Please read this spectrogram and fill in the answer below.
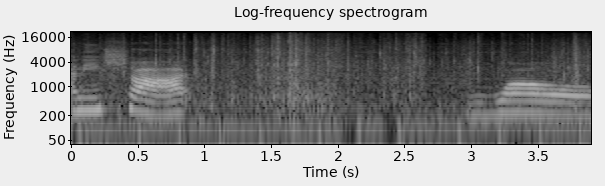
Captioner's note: paper crinkling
